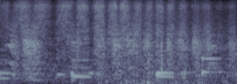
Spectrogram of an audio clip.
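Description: Paintbrush strokes spreading white paint across corrugated cardboard, a quick run of short brushing rubs.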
